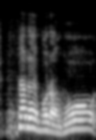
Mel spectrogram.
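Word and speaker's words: חרב: 그래서 이걸 헤레브라고 읽습니다. 그 앞에 있는 이 H, 하에 해당하는 의미로 칼을 뜻합니다. 라고 읽고요.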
